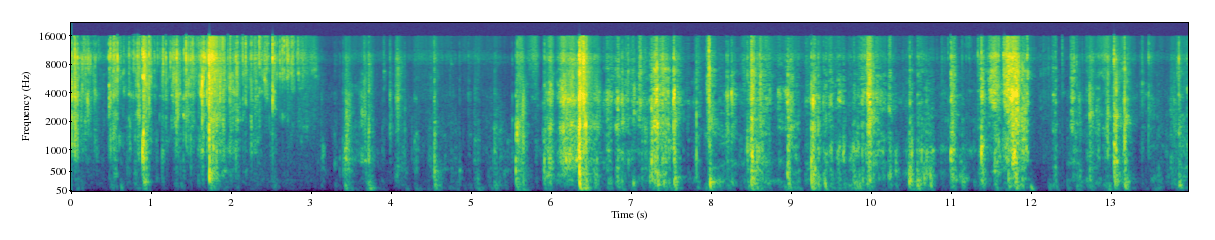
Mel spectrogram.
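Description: Plastic shrink wrap being torn and crinkled off a cardboard box of 2022 Bowman Draft baseball cards for the first three seconds or so. Then the cardboard box is handled, its end flap opened and the inner tray of packs slid out: irregular rustles, scrapes and taps.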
